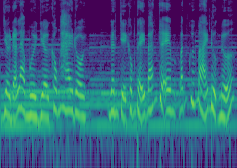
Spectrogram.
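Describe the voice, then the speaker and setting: A woman voicing a polite young fast-food cashier in a cartoon, explaining things courteously. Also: fairly high pitch, music in the background, lightly acted. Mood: apologetic, polite. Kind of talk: cartoon voice acting.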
